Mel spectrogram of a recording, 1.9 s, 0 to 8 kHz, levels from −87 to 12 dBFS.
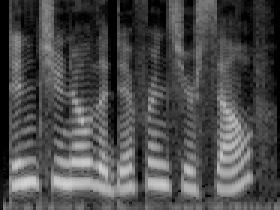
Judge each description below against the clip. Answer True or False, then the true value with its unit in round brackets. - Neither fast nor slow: True (195 wpm)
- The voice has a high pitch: True (250 Hz)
